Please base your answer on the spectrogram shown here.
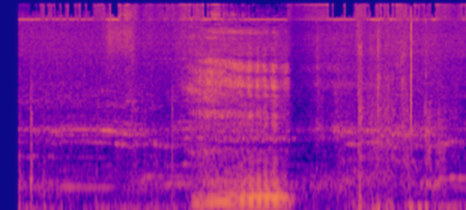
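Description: One loud, deep, rattling snore with a grunting, pig-like quality over quieter breathing and room noise; ordinary dog snoring.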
